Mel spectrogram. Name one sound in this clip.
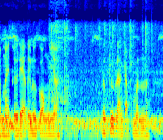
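A wire cage door rattles.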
